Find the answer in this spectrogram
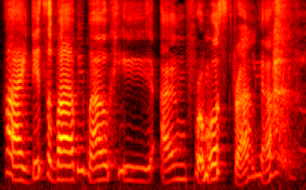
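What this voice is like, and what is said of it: Baby voice with Italian-like accent. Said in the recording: “I'm detecting kind of an Italian accent. ... He's kind of like a very cultured 3-year-old. ... I started talking like a baby.”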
